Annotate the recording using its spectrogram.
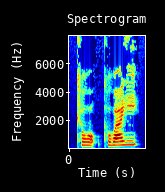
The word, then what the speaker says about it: kawaii: And then there was some that were kawaii. And I says, how do you say that? And Daisy says, it's like Hawaii.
